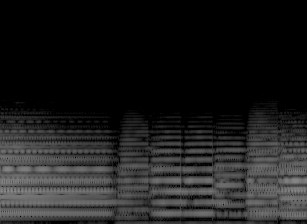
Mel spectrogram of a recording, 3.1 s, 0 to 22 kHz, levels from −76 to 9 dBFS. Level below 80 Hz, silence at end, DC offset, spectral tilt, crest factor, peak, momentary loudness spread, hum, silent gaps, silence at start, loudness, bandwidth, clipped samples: -82 dBFS; 0 s; under 0.1%; -9 dB/octave; 18 dB; -18 dBFS; 9 LU; none; none; 0 s; -36 LUFS; 5.4 kHz; under 0.1%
